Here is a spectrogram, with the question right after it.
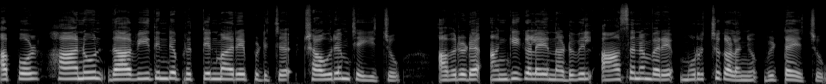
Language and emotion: Malayalam, neutral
